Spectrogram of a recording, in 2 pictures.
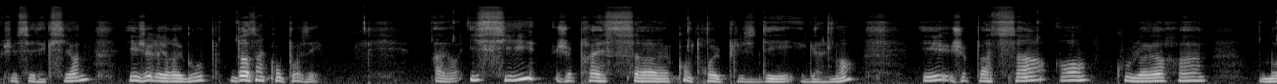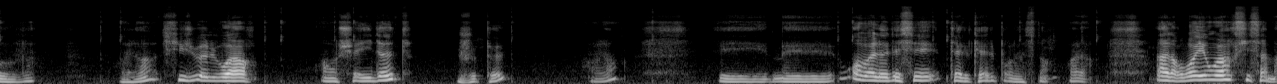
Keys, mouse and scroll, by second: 2.1 click, 4.2 click, 8.0 ctrl+d, 10.1 click, 12.5 click, 13.7 click, 15.4 click, 16.1 click, 17.8-19.4 drag, 21.1 click, 22.0 click, 22.9 click, 23.5 click, 24.2 scroll down 1, 25.2-25.5 right drag.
